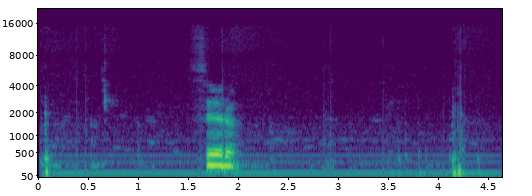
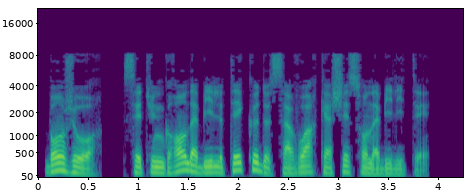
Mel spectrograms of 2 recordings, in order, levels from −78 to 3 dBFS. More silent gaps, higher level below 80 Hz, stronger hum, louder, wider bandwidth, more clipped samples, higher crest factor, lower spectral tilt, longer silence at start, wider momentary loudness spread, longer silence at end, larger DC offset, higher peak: second, none vs 0.67-0.86 s; about the same, -44 dBFS vs -44 dBFS; neither; about the same, -18 LUFS vs -20 LUFS; first, 15 kHz vs 8.8 kHz; neither; about the same, 22 dB vs 18 dB; first, -8 dB/octave vs -6 dB/octave; about the same, 0.05 s vs 0.1 s; first, 29 LU vs 12 LU; second, 0.2 s vs 0.35 s; neither; about the same, -2 dBFS vs -2 dBFS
